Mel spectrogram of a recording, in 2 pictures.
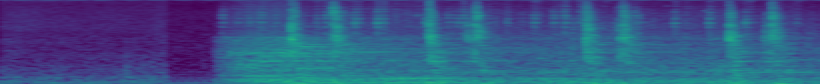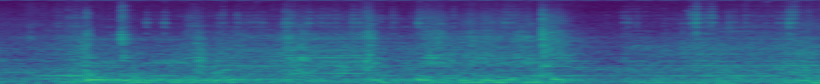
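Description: Music comes in suddenly about a second in, after a near-quiet moment, with held notes and a run of sharp percussive clicks.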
